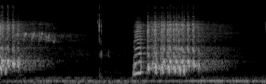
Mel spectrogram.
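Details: Sandhill cranes sounding off with a fading harsh rolling note, a brief click, then a fresh loud rattling bugle that starts with a short rising tone; low hum throughout.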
